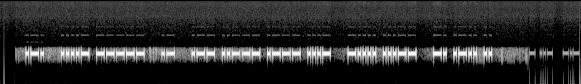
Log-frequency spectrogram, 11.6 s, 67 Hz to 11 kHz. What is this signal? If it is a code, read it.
Morse code, heard as a keyed tone, about 24 wpm, 430 Hz. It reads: R 40 A W2JV 63 NLI
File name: contests / ss-cw-k5tr-op-n5rz -2300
